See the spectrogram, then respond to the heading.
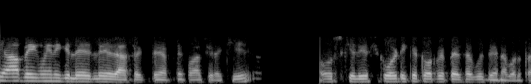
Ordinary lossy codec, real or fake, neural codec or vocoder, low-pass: none; real; none; 3.6 kHz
